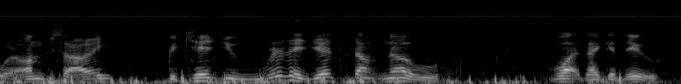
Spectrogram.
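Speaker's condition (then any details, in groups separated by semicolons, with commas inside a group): Cerebral palsy; affects walking, unsteady gait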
